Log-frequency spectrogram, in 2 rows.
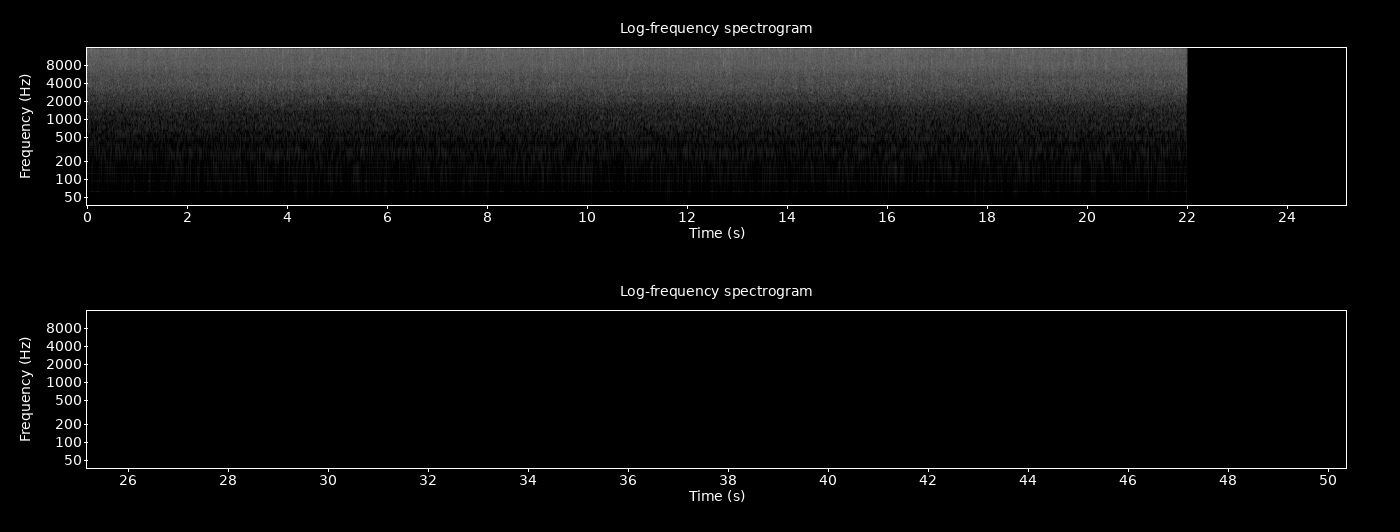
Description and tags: untitled shower 2
field-recording, shower, water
